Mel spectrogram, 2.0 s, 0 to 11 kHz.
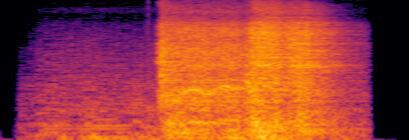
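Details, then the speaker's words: V8-swapped mini truck on its first start attempt with a temporary exhaust; the coil negative had been left unwired (no spark). A brief, harsh grinding crank of about a second never catches and sounds like a starter knocked askew: damaged starter. "Jesus what was that I just my pants you got me scared to try out just go that don't sound good now that doesn't sound good at all this never ever goes the way that I want it to"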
